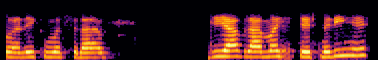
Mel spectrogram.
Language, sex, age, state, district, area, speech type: Urdu, female, 30-45, Uttar Pradesh, Lucknow, rural, conversation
